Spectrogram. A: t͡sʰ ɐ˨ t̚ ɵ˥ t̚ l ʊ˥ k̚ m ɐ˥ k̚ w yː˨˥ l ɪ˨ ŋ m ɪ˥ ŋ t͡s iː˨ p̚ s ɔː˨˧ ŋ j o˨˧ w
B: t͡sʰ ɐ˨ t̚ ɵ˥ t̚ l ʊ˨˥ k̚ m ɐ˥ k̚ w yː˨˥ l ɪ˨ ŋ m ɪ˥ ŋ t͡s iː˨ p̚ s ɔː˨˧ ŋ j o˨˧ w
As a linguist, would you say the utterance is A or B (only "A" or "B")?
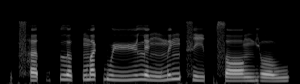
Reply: B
